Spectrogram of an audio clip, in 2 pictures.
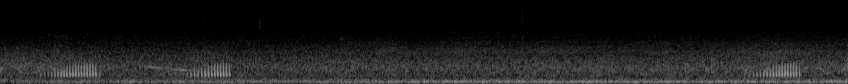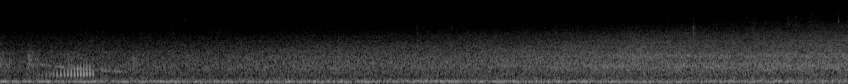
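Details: Common frogs in a spawning pond give four short, purring, pulsed croaks, paired and a few seconds apart, followed by quieter stretches of breezy background noise.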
